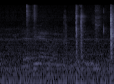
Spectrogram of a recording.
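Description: A few keystrokes on a computer keyboard: a couple of clicks about half a second in and a quick cluster near the end.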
